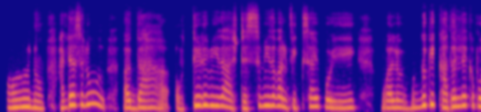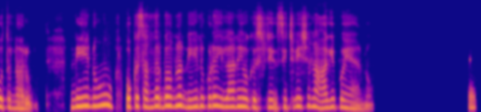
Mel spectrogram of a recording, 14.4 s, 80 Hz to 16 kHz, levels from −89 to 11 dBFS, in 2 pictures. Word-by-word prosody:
అవును. 240 -1 +3 0.3
అంటే 230 +8 +2
అసలు 330 +1 0 0.6
ఆహ్, 230 - +3
దా 235 -1 0 0.5
ఒత్తిడి 300 +12 +2
మీద, 295 -1 +2
ఆ - - -3
స్ట్రెస్ 205 -1 -6
మీద, 300 0 +3
వాళ్ళు 255 -5 0
ఫిక్స్ 230 +5 -9
అయిపోయి, 235 -5 -2 0.6
వాళ్ళు 230 +1 0 0.2
ముందుకి 300 +8 +4
కదలలేకపోతున్నారు. 260 -4 0 0.7
నేను 285 +1 +4 0.5
ఒక 270 - -7
సందర్భంలో 280 +4 +3
నేను 265 +3 +1
కూడా 295 +1 +3
ఇలానే 260 +1 +1
ఒక 245 - -3
స్టి 245 +1 -5 0.2
సిట్యుయేషన్‌లో 260 +2 -2
ఆగిపోయాను. 235 - -4 1.5
ఎ - - -3
260 Hz, 110 wpm, -18 LUFS, 230-285 Hz, 1.5 s, ముందుకి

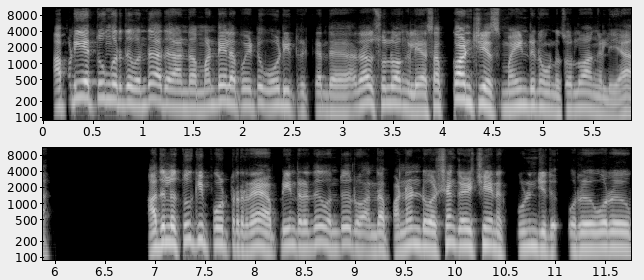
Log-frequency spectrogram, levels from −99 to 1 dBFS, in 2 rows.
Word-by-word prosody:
அப்படியே 210 +7 +4
தூங்குறது 210 -4 0
வந்து 170 +6 -2
அது 175 -2 0
அந்த 155 0 -3
மண்டையில 180 +3 +1
போயிட்டு 170 +2 -4
ஓடிட்டு 160 -6 -4
இருக்கு. 140 +2 -8
அந்த 130 - -3 0.2
அதாவது 175 +2 +1
சொல்லுவாங்க 175 -4 0
இல்லையா 135 -1 +1
சப்கான்ஷியஸ் 180 - +4
மைண்டுன்னு 160 -1 -1
ஒண்ணு 125 -2 -7
சொல்லுவாங்க 140 -3 -3
இல்லையா. 105 +4 -3 1.1
அதுல 185 +3 +5
தூக்கி 210 -1 +1
போட்டுடுறேன் 155 -2 +2
அப்படின்றது 160 +3 -2
வந்து 155 +4 -4 0.2
அந்தப் 140 +1 -1
12 160 +4 0
வருஷம் 185 +5 0
கழிச்சு 165 +1 +2
எனக்குப் 135 -4 -6
புரிஞ்சுது. 145 -4 -2 0.2
ஒரு 140 +1 +1 0.2
ஒரு 150 0 +3
160 Hz, 160 wpm, -25 LUFS, 145-180 Hz, 1.1 s, அதுல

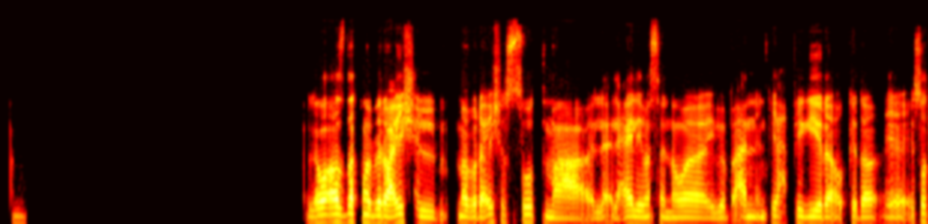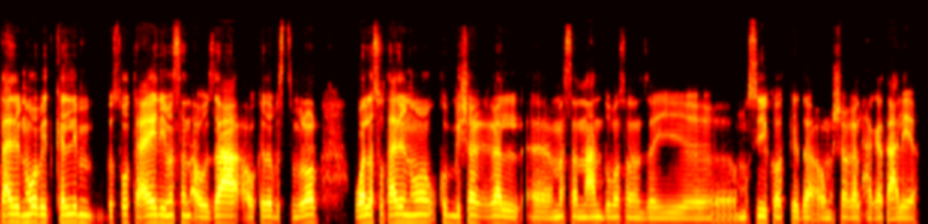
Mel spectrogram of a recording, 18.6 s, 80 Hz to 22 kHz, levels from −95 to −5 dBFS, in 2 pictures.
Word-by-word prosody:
امم. 110 -1 -19 2.8
اللي - - -3
هو 125 - +8
قصدك 130 +1 +6
ما 125 - +4
بيراعِيش 120 +2 +5
الم 105 -2 -3 0.2
ما 110 - 0
بيراعِيش 120 +4 0
الصوت 130 +1 +1
مع 95 -2 0
ال 95 - -5
العالي 110 -1 0
مثلًا 105 0 -4
إن 100 - -9
هو 100 0 0
يبقى 100 0 -4
عن 105 0 -4
في 115 - -5
في 115 - -3
جيرَه 105 0 +3
أو - - -3
كده 105 0 -2 0.2
آآ، - - -5
الصوت 135 -2 -4
عالي 130 +2 +5
إن 125 - -3
هو 130 +2 +3
بيتكلم 125 -1 -1
بصوت 125 +3 -6
عالي 120 0 +6
مثلًا 120 0 -2
أو 105 - 0
يزعَّق 115 +3 +6
أو - - -3
كده 115 +2 -2
بإستمرار، 110 +4 -1 0.4
والّا 120 +2 +5
صوت 130 0 -6
عالي 125 +2 +5
إن 125 - +1
هو 125 +1 0
يكون 130 -3 -9
بيشغل 115 -2 -1
آآ، 100 -1 -5
مثلًا 105 0 -3
عنده 105 +1 -1
مثلًا 105 -2 -6
زي 95 0 -7 0.6
موسيقى 110 +1 -3
كده 105 -1 -3
أو - - -4
مِشَغَّل 100 +1 -4
حاجات 95 0 -5
عالية؟ 95 +2 +1
110 Hz, 180 wpm, -24 LUFS, 100-120 Hz, 2.8 s, هو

